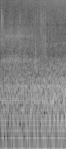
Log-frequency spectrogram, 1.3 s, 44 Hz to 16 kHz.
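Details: 2004 Acura TL 3.2-litre V6, flashing check engine light, code P0300, cylinder 4 misfire count around 356–360; idle stumbles with uneven, irregular puffs; misfire later traced to bad ignition coil by swapping coils.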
